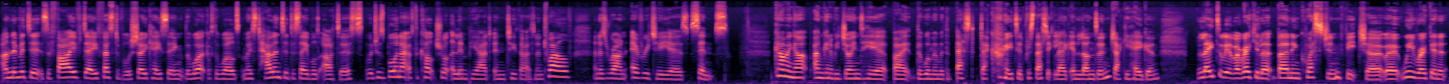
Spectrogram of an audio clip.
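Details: Adult woman presenter; normal fluent speech.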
